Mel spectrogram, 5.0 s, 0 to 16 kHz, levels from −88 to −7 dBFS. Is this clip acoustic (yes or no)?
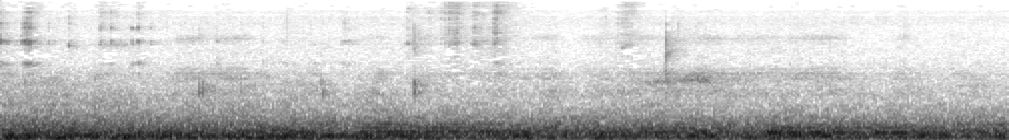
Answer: yes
